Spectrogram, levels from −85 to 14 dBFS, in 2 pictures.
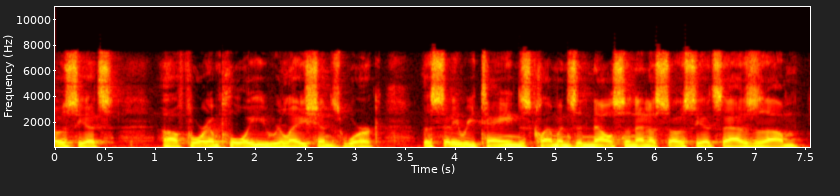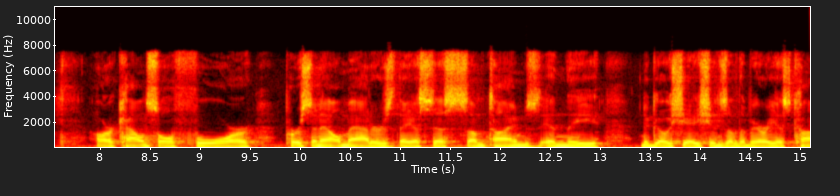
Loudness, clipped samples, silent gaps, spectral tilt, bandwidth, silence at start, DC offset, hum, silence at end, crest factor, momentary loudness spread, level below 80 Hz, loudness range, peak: -10 LUFS; under 0.1%; none; -5.5 dB/octave; 8 kHz; 0 s; under 0.1%; none; 0 s; 10 dB; 6 LU; -42 dBFS; 2 LU; 0 dBFS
